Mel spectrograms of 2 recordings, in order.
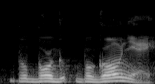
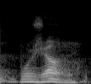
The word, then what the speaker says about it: Bourgogne: Bourgogne, that's how you pronounce that. Yes, I looked it up. I would not have known. Yeah. I always thought it was Bourgogne. I would have said Bourgogne.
